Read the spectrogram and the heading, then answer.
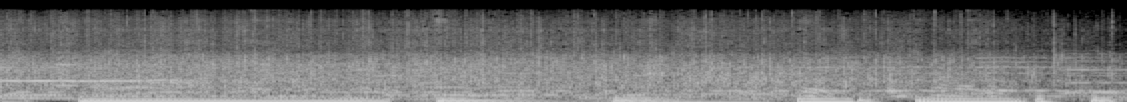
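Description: A church crowd claps steadily and loudly throughout as a father comes out to be honored, a dense wash of applause over deep, sustained bass notes from music playing underneath.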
